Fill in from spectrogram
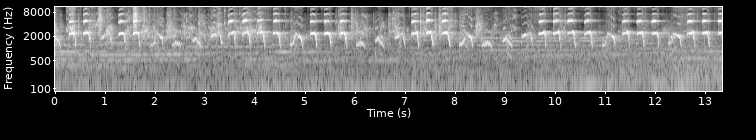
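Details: A male cockatiel sings a fast run of bright, chirping whistles, courting a female budgie.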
